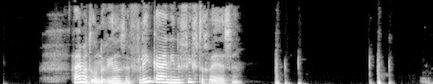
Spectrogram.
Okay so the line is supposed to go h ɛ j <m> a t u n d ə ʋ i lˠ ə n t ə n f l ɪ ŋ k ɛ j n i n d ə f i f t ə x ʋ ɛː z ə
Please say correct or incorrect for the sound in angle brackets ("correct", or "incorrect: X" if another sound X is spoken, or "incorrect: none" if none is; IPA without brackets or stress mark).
correct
